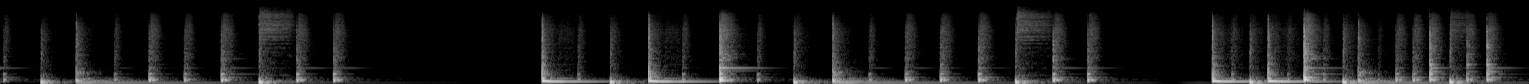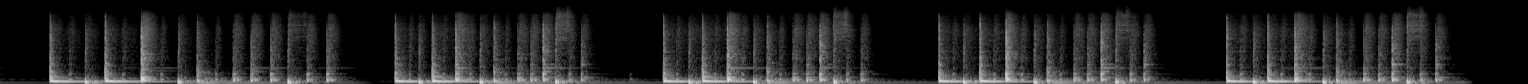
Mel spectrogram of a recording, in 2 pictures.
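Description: Acoustic drum kit playing a one-bar fill of accented rack tom and floor tom hits over ghosted snare notes, kick drum and a hi-hat stroke, closing on a crash cymbal. It is played slowly at first, then repeated about six times at a medium tempo in phrases of about three seconds, with abrupt silent gaps between the takes.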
